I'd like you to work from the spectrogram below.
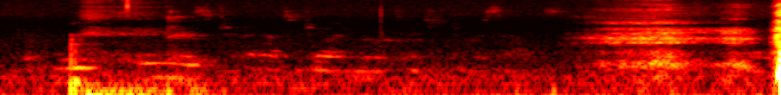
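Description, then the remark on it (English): A sudden sneeze bursts out at the very end, preceded by a soft breathy intake and a low rustle earlier on. “Bless you.”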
